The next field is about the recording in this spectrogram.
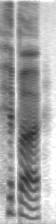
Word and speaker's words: HIPAA: HIPUH, is that pronounced HIP? – Yes, HIPAA.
